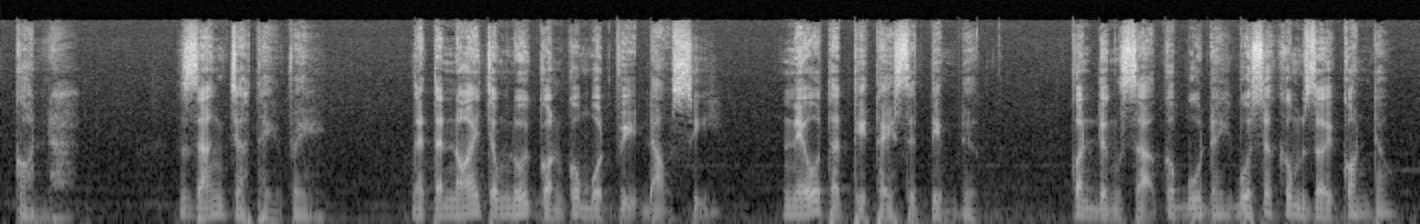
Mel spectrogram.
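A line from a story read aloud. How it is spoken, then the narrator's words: Trembling whispered prayer. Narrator (Vietnamese): run rẩy thì thầm khấn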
